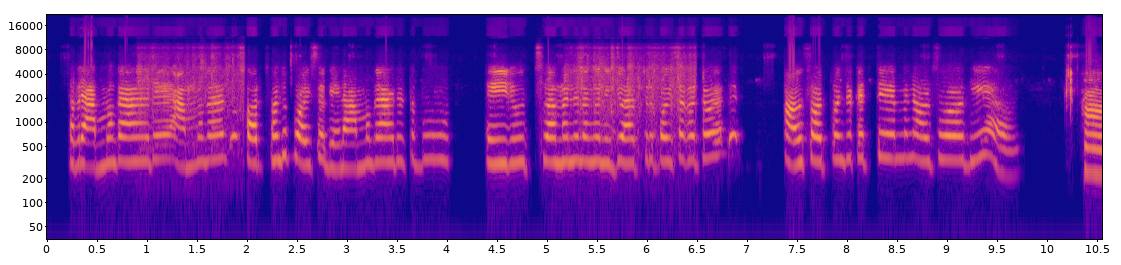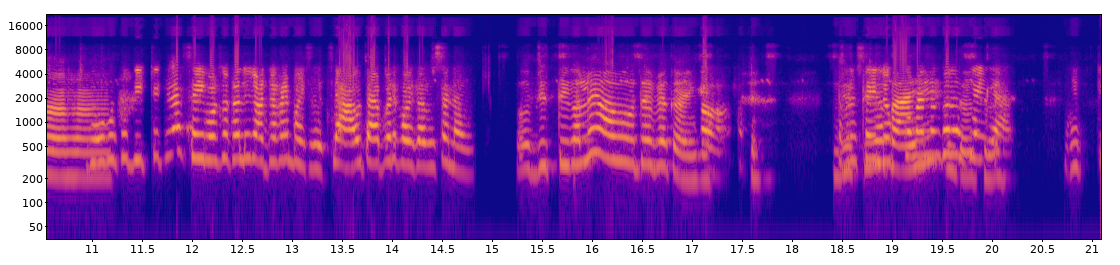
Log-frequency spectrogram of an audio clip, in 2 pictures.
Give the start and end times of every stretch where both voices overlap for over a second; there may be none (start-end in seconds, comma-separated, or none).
18.5-20.1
